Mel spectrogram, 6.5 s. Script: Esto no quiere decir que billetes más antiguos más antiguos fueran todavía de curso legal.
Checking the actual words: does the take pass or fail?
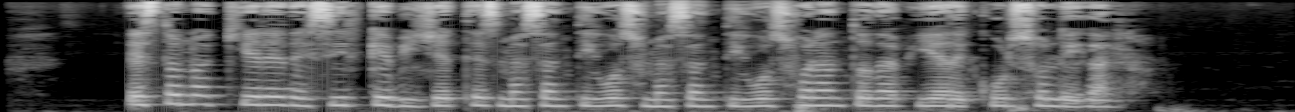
pass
